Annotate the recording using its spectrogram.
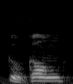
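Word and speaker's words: Gugong: All right, we're talking about Googong. Googong. And technically, if you want to say it with the tones, you could even say Googong, because that's technically how it's pronounced.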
